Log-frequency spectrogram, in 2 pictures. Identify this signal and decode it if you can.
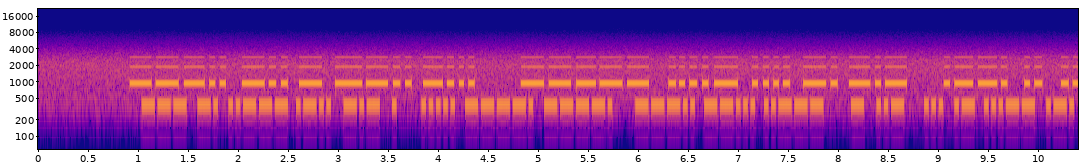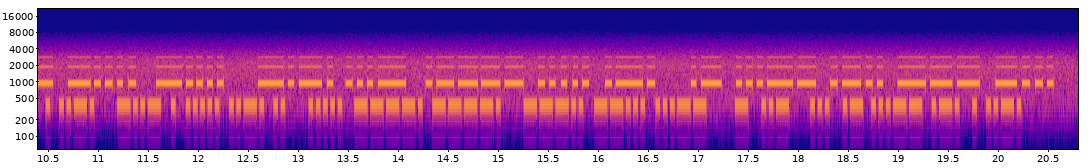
Morse code, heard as two keyed tones. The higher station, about 22 wpm, 940 Hz: 8DTZB 04HNK PIA66 CV15R A3LOB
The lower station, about 33 wpm, 380 Hz: ON2LKE 599 872 TU SA3REF XE5FI 599 873 TU SA3REF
